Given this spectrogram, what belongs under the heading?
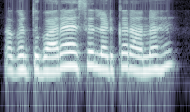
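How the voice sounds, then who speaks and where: A woman voicing a firm, wise middle-aged mother who speaks calmly and sternly. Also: high-pitched, moderate pace, no room sound, muffled recording, close to an everyday voice. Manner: calm, then stern.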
